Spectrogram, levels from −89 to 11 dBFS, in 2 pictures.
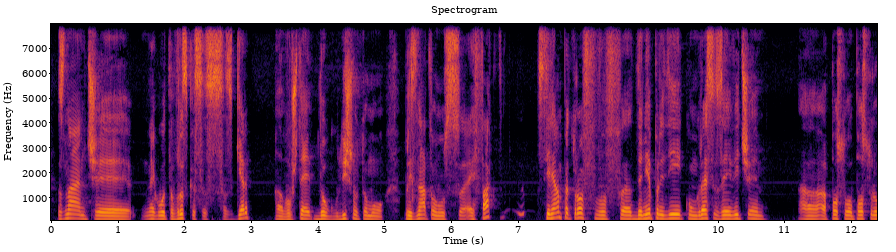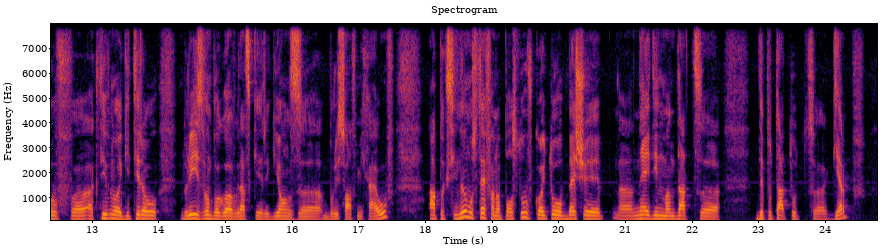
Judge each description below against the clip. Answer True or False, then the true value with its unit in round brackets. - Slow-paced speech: True (115 wpm)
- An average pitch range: True (3.1 semitones)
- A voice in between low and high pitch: True (145 Hz)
